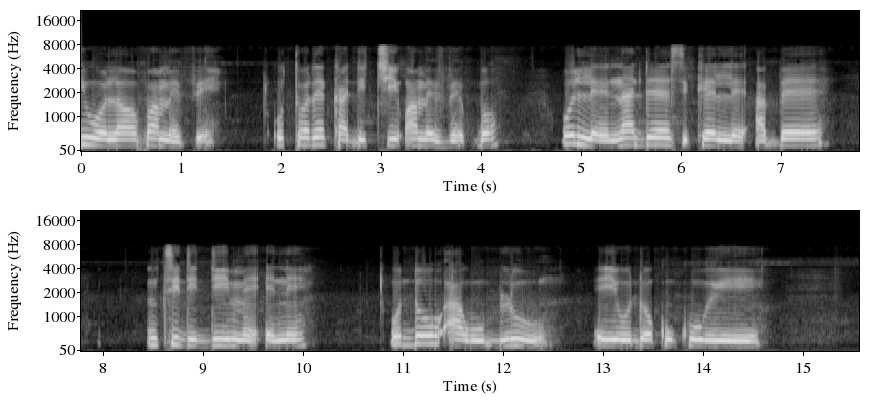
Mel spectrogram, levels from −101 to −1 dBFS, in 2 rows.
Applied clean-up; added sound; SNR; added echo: none; none; none; none.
